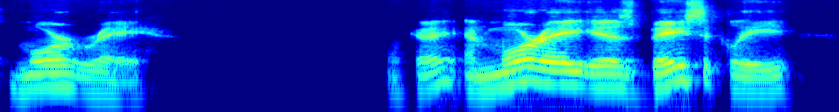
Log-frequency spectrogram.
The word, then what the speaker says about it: moire: those lines are called moire m-o-i-r-e french pronounced moray okay and moire is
